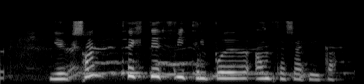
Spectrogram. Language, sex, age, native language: Icelandic, female, 13, Icelandic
